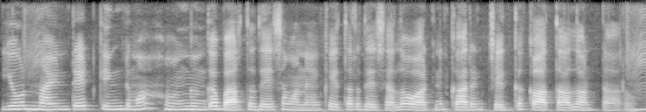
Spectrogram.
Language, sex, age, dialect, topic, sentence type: Telugu, female, 31-35, Central/Coastal, banking, statement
